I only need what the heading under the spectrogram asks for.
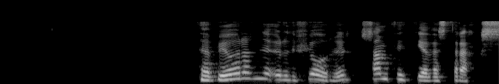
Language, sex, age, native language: Icelandic, female, 50-59, Swedish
